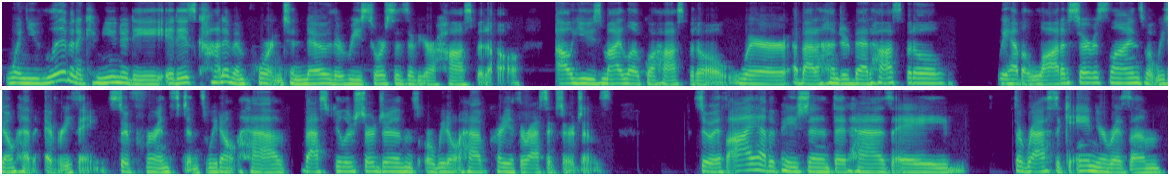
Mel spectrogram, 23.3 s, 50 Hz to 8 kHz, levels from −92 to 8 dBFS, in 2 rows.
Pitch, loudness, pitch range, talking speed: 150 Hz, -16 LUFS, 140-165 Hz, 170 wpm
